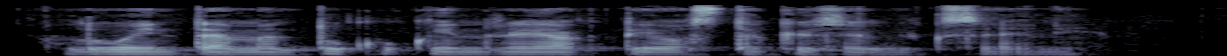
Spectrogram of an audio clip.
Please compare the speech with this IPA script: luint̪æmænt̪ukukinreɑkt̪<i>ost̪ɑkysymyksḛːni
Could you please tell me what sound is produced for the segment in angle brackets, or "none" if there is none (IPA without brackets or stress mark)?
i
